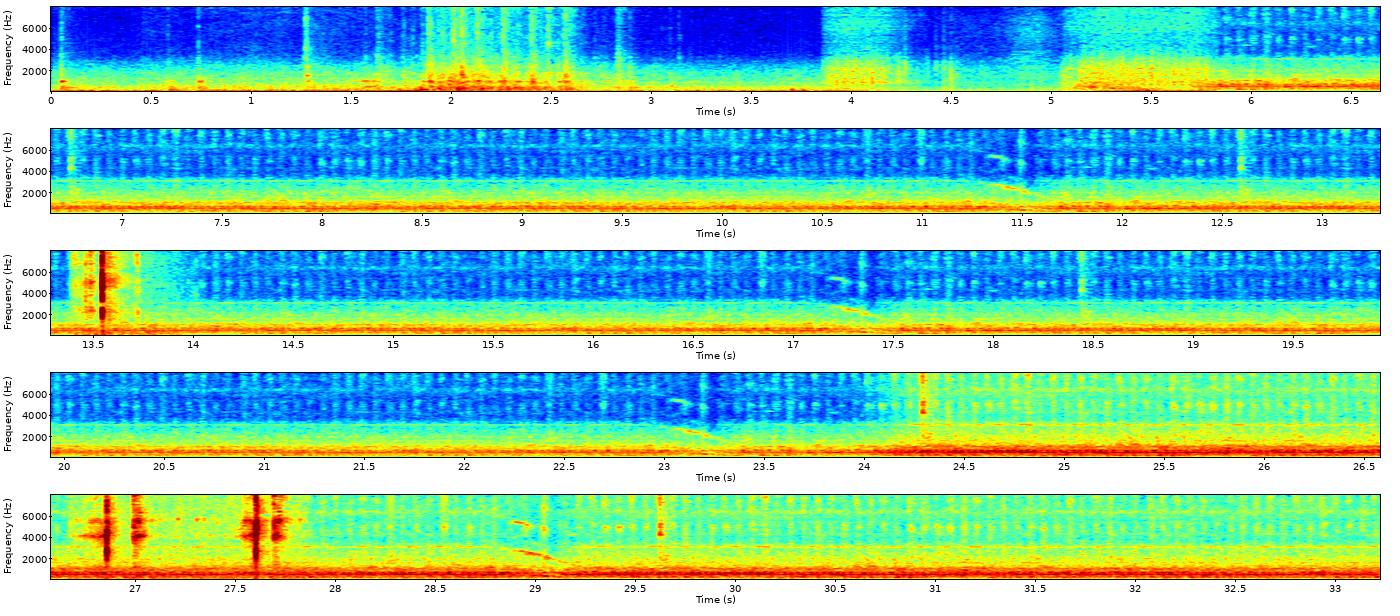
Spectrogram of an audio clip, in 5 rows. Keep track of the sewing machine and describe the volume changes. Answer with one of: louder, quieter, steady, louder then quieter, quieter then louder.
louder.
